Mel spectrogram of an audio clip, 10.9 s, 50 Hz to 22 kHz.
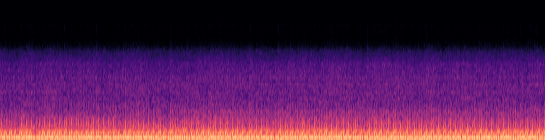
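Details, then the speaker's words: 2005 Kawasaki KX250F after carb clean and clogged pilot jet cleared, running fast off choke: stumbling, wandering uneven beat; owner wonders if it's too lean. "I it was not ready for no choke [Music] TR yikes wonder if it's too lean"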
